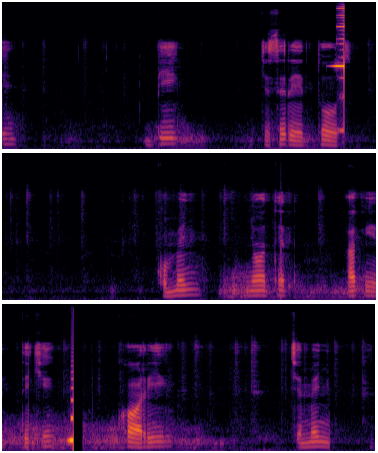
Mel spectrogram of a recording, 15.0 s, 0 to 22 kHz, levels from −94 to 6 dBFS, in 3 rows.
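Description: At 4.32 s an unstable filter erupts: a high whine around 4 kHz swells over about 233 ms, clips, then cuts to a 10 ms silence as the runaway recursion overflows and resets. At 8.70 s the speech jumps ahead, skipping roughly a tenth of a second, which is likely a dropped buffer (overrun). Unlike a dropout, no gap is left because the two sides are spliced directly. The same skip recurs at 10.33 s, losing around 150 ms. From 10.83 to 11.05 s a second unstable filter fault grows a low tone of about 300 Hz in 87 ms, then goes silent for 130 ms. Further skips follow at 11.18 s (around 150 ms lost) and 14.34 s (roughly 300 ms).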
